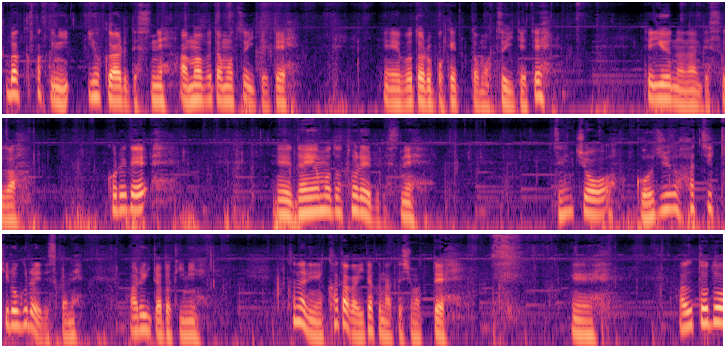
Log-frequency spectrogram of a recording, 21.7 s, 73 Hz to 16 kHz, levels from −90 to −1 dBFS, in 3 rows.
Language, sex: Japanese, male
